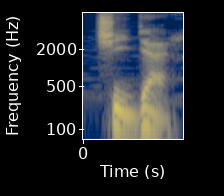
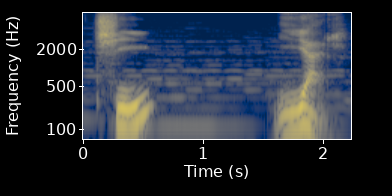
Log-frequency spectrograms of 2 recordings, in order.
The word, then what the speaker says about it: chillar: Chillar. Chi yar.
